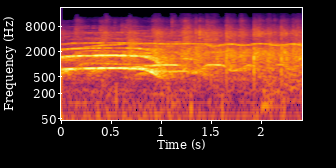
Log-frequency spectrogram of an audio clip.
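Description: A crowd applauding steadily for a couple of seconds, a dense wash of clapping with a few high whistles or cheers ringing out over it at the start.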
